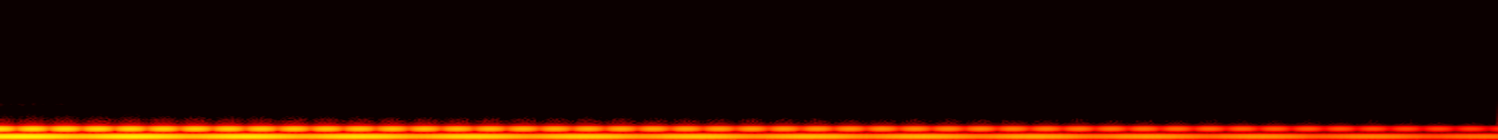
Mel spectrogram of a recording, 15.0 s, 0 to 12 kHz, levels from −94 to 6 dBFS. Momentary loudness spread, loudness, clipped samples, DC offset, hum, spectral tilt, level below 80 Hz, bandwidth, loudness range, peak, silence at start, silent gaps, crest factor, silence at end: 16 LU; -32 LUFS; under 0.1%; under 0.1%; none; -16 dB/octave; -64 dBFS; 0.4 kHz; 13 LU; -18 dBFS; 0 s; none; 12 dB; 0 s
